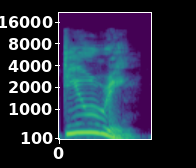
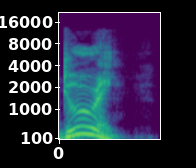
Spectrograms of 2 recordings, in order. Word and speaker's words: during: He came of age during, 他不会念成 during, 他念 during。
